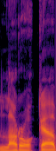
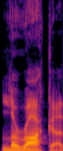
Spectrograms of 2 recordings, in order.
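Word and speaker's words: LaRocca: I wanted to Latinify it and pronounce it La Roca, but I watched an interview earlier to get the pronunciation, and they said La Roca. Or, see, I'm doing it again. They said La Roca.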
